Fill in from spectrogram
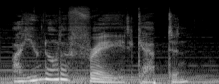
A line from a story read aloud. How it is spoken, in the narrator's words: He said, his voice was light and soft, innocent and strangely compelling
